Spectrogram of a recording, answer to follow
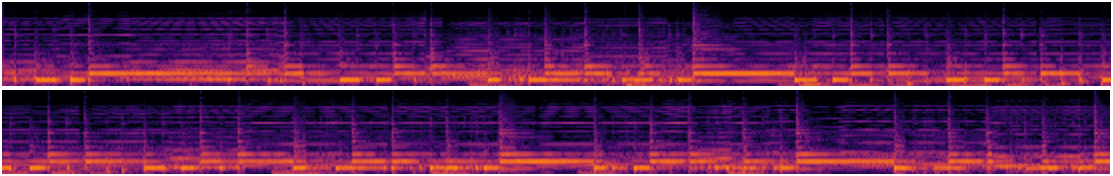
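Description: Tabla solo in teentaal: fast, dense strokes on the tabla, with the low bass strokes of the bayan coming and going, over a harmonium holding the lehra melody.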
